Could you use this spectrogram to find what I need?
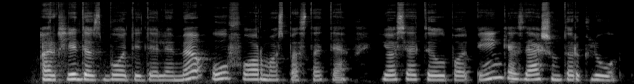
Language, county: Lithuanian, Kaunas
